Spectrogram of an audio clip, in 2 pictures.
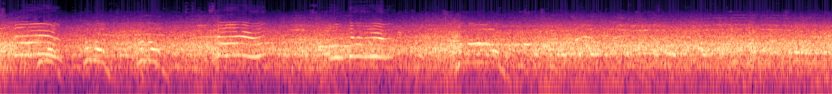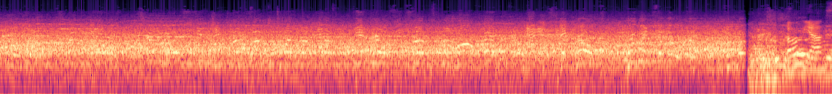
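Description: A large crowd cheers and roars outdoors.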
